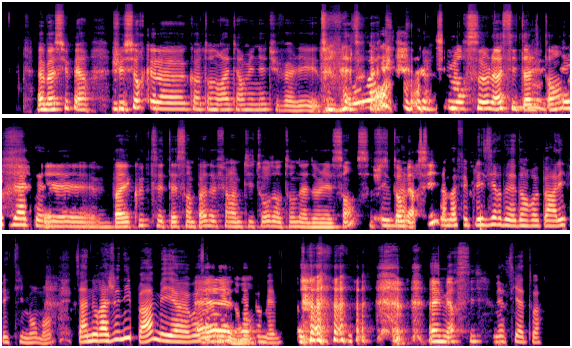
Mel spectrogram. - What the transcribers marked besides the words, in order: laughing while speaking: "te mettre"; laugh; other background noise; laugh; chuckle
- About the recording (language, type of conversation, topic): French, podcast, Te souviens-tu d’une chanson qui te ramène directement à ton enfance ?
